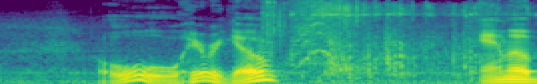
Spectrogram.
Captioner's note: ammo clattering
